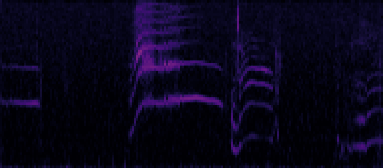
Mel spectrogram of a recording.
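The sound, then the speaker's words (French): A kitten meows three times in a row, high-pitched and rising, each cry a bit shorter than the last, over a faint low background hum. “Donc ce qui fait que vous aurez la vraie sonorité du chaton.”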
